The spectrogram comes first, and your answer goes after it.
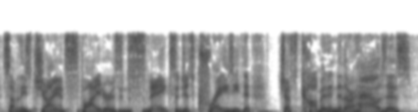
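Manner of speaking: ordinary talk, nothing marked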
